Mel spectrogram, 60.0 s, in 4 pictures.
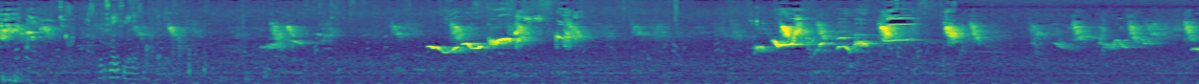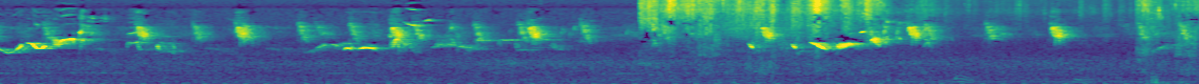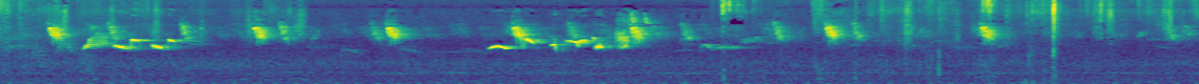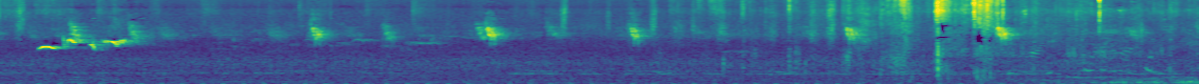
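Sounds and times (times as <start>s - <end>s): birds chirping and singing: 0.0s - 59.9s
noisy rustles: 23.0s - 33.9s, 53.4s - 59.9s.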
